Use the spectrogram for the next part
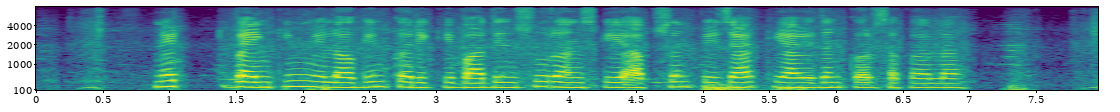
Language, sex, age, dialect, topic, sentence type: Bhojpuri, female, 18-24, Western, banking, statement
